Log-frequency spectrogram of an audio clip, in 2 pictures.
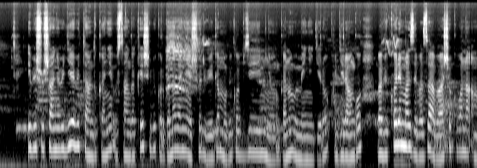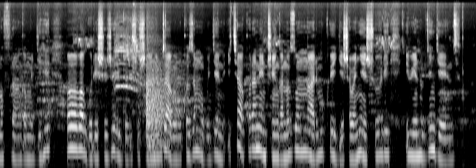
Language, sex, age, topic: Kinyarwanda, female, 25-35, education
